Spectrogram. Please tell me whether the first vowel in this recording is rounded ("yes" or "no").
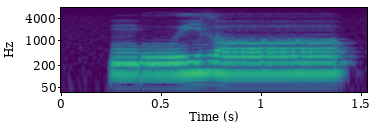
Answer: yes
